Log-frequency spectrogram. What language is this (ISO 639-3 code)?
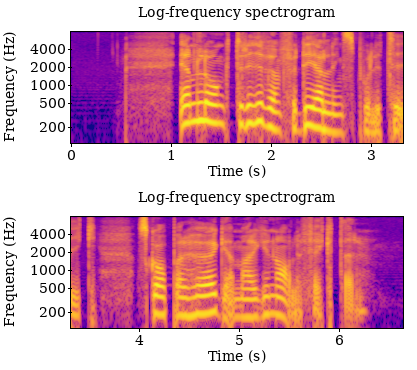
swe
